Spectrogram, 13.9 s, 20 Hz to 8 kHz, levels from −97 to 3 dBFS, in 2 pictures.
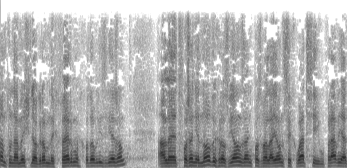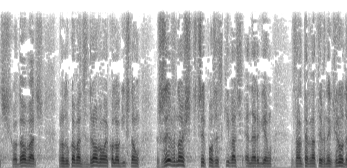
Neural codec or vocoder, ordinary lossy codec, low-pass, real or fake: none; none; 7.2 kHz; real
